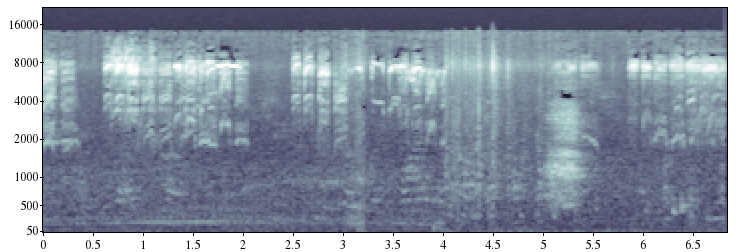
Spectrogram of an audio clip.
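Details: Black-capped chickadee nestlings (at least two) in a birdhouse on a garage give a thin, high, hissy chorus of begging calls in rapid bursts as parents bring food, with wingbeats and a faint low hum.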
